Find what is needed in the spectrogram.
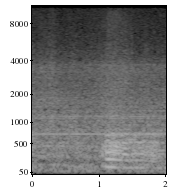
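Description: Faint room tone, then a drawn-out, flat hesitation sound ("uhh") in a man's voice from about a second in until just before the end.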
